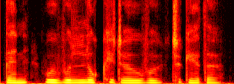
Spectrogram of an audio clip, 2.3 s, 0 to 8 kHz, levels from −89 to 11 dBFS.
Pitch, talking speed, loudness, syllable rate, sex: 185 Hz, 180 wpm, -17 LUFS, 5.3 syllables/s, female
